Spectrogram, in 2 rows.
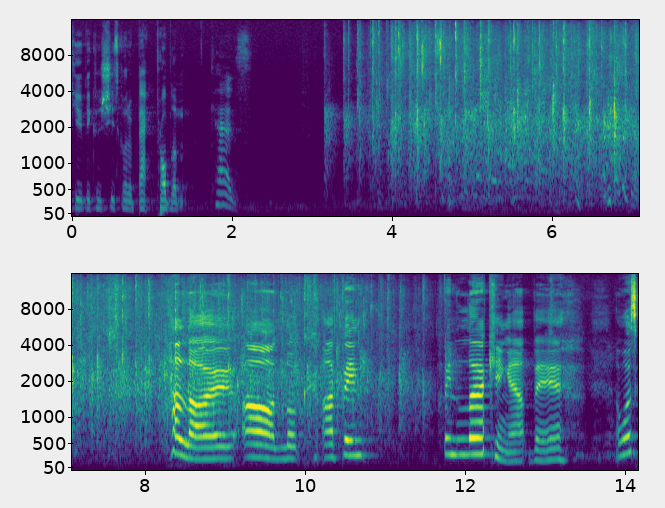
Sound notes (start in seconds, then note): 3.4 applause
